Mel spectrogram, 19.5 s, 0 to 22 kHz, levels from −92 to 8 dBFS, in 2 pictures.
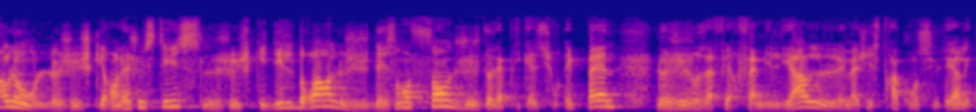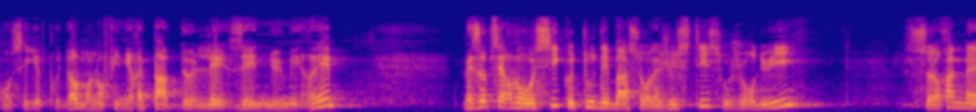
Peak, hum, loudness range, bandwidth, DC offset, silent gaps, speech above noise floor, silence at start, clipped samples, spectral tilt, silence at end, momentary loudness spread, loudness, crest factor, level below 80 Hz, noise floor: -4 dBFS; none; 5 LU; 12 kHz; under 0.1%; none; 37 dB; 0 s; under 0.1%; -4 dB/octave; 0 s; 12 LU; -22 LUFS; 18 dB; -76 dBFS; -59 dBFS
